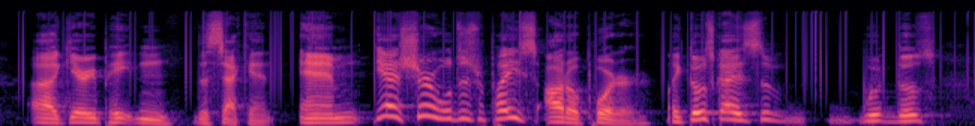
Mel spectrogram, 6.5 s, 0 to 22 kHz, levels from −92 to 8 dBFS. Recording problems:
crackle, like an old record; faint; 25 dB below the speech

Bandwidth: 14.5 kHz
